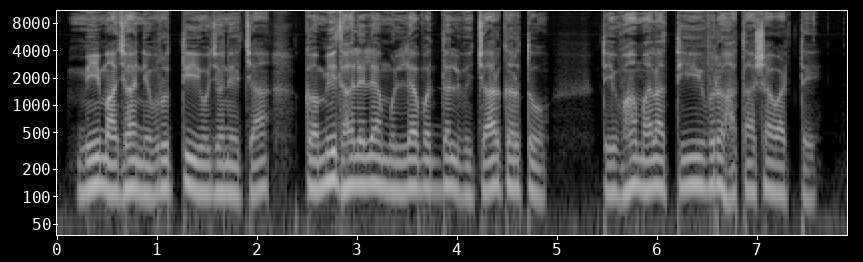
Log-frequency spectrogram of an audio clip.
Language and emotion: Marathi, sad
